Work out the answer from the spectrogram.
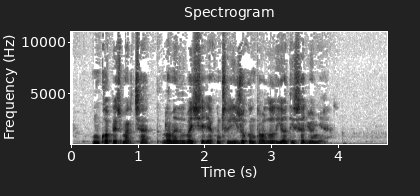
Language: Catalan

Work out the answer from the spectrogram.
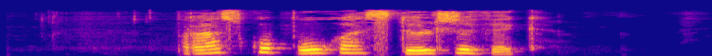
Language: Western Mari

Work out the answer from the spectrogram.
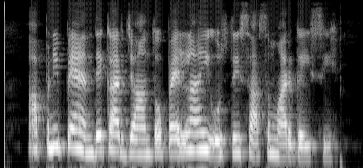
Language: Punjabi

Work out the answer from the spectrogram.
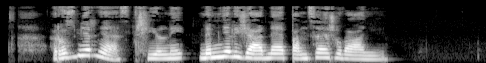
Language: Czech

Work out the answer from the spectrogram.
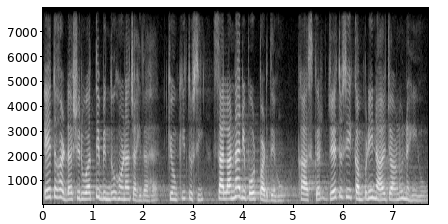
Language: Punjabi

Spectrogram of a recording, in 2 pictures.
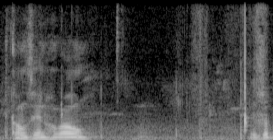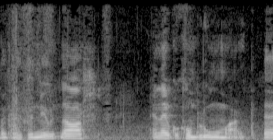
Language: Dutch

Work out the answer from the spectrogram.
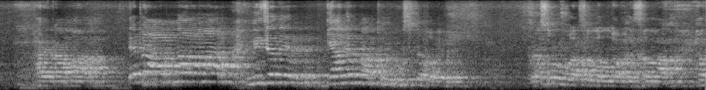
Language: Indonesian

